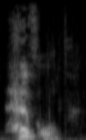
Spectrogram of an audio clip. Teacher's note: word and the hebrew word is hezel um spelled h-e-b-e-l but that b is pronounced with a v as in victor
